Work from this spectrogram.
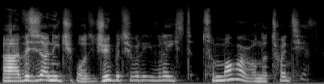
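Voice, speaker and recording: Male radio presenter, slightly high voice, chatty and effusively enthusiastic, informal music-show links. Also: quick pace. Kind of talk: casual radio link between songs.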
